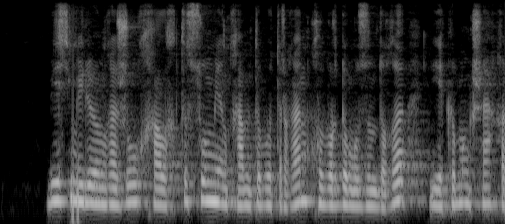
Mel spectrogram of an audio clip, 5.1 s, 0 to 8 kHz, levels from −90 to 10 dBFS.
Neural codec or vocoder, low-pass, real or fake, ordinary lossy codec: none; none; real; none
